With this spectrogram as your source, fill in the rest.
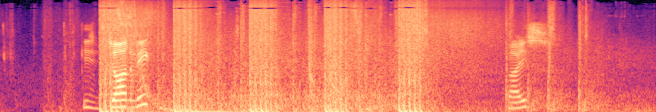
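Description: Gunshots crack in quick succession.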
